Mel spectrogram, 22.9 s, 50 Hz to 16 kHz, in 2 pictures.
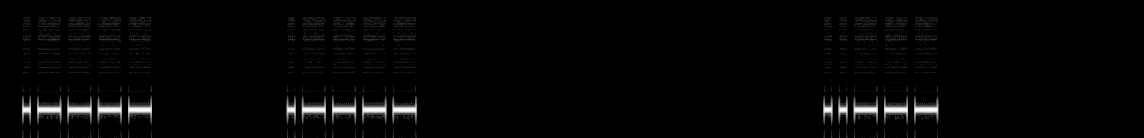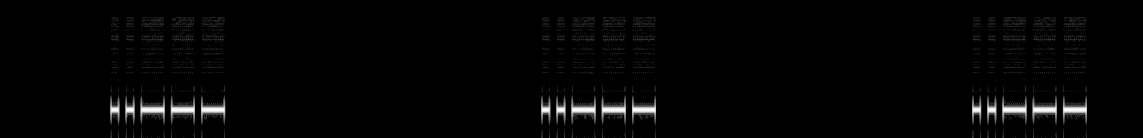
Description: Morse code, heard as a keyed tone, about 16 wpm, spaced as for 5 wpm, 800 Hz. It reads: 11 2 2 2 2
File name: Misc / Misc-mp3s / Numb @5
